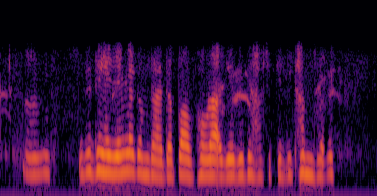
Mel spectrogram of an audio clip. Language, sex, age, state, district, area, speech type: Manipuri, female, 30-45, Manipur, Churachandpur, rural, conversation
